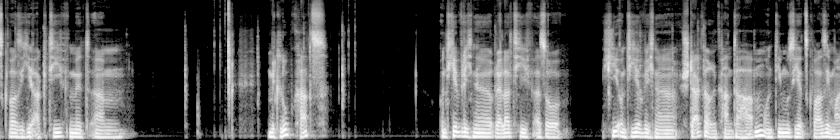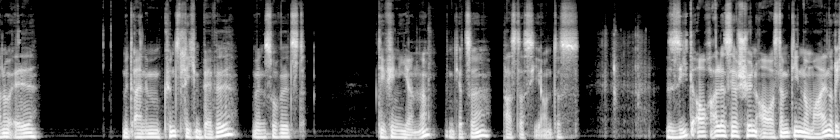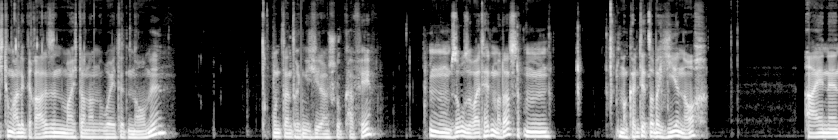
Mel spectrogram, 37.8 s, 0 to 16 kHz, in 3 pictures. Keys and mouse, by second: 0.1 click, 4.5 2, 5.2 alt+click, 9.4 alt+shift+click, 10.5 ctrl+b, 14.1 click, 15.5 Tab, 17.8 middle click, 18.6-21.4 middle drag, 21.9 shift+click, 22.3 middle click, 25.4-27.3 drag, 28.7 middle drag, 32.5-32.8 middle drag, 33.0-33.4 shift+middle drag, 34.0 shift+middle drag, 35.1 Tab, 36.1 click, 36.6 middle click.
